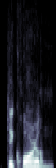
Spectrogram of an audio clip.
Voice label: "decorum", American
